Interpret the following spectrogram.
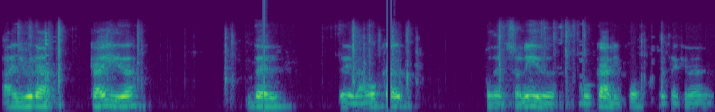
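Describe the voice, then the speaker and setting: A male teacher giving a classroom lecture, who asks the students questions and pauses mid-phrase. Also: mid-range voice, mellow, a little hiss or hum. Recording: dull lo-fi classroom recording.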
